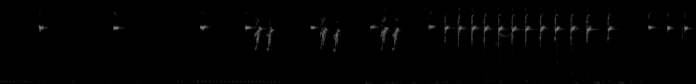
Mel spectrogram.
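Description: Long-tailed Shrike giving sharp, high chips spaced about a second apart, then short falling buzzy notes and a rapid run of chips, roughly five per second.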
